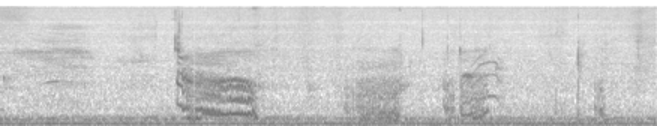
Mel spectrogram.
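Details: Kitten yawning: a short, soft, drawn-out vocal sound with a falling tone, followed by a few faint brief squeaky sounds over a low steady hum.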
